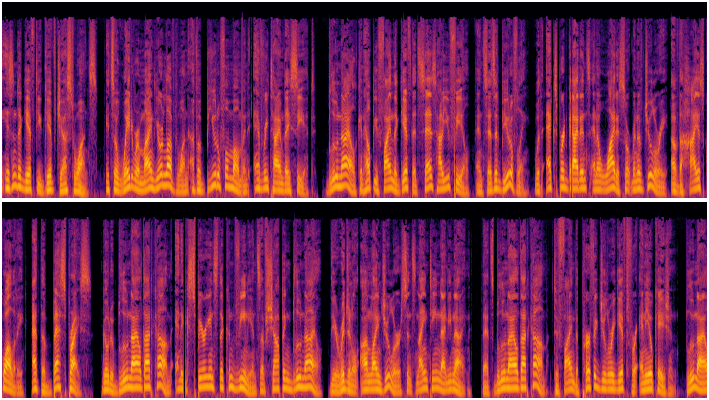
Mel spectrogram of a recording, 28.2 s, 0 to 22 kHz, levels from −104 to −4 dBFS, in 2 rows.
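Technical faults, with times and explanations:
4.79–4.81, 11.38–11.41 and 17.73–17.77 s, gap at a join of encoded pieces: Brief silences of 24, 30 and 47 ms cut the speech. Unmatched encoder delay and padding remain where separately encoded pieces meet.
9.05–9.08 s, loud pop: A single sharp pop sits about 10 dB above the speech, which continues underneath. A sudden voltage step, likely from a switch or static, causes it.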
